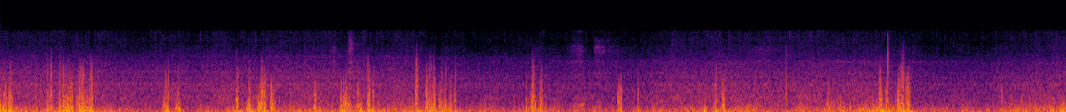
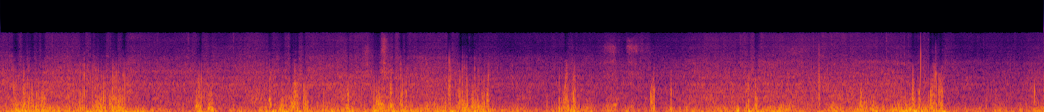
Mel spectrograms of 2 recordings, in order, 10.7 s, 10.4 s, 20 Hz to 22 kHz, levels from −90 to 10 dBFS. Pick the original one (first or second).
first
